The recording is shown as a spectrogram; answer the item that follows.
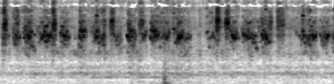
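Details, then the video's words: Steady budgerigar colony chatter tied to mating, an unbroken run of high chirps, squeaks and warbling twitters, with one low knock in the middle. "BUDGIES Mating Call Sounds in Colony"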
